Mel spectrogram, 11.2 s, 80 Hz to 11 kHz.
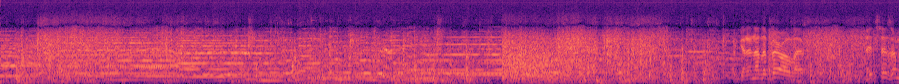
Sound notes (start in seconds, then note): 0.6 objects rattling; 6.4 gun firing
